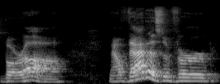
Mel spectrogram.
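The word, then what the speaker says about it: בָּרָא: to create in the Old Testament language it's pronounced bara now that as a verb used only for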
